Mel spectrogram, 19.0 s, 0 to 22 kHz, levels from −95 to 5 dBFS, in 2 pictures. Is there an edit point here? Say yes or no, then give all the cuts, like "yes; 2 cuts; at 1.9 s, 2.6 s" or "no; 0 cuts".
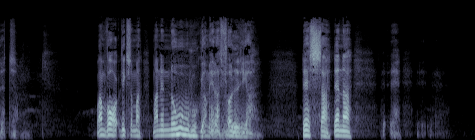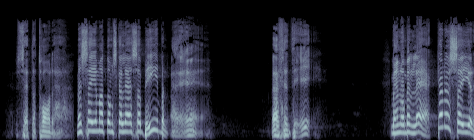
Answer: yes; 1 cut; at 11.0 s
